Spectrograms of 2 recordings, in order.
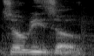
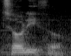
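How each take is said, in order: First: It is said with an English accent. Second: It is said with a Spanish accent. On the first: The speaker calls it wrong. "if your first language is English, you will probably say it like" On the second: The speaker calls it right. "the proper pronunciation, the way we pronounce this word in Spanish"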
